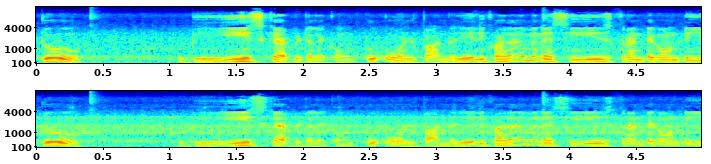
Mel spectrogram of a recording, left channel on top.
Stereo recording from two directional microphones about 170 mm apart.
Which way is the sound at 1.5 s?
50° left (ahead or behind).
